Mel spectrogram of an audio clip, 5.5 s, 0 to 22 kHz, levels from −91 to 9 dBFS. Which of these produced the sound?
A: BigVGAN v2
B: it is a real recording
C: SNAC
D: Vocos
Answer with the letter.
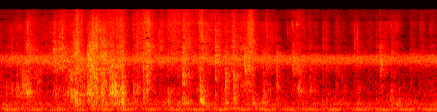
B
